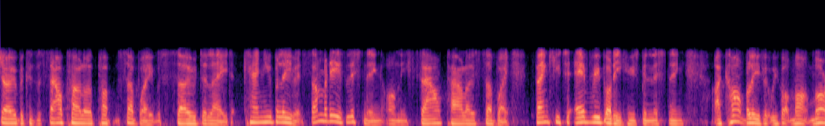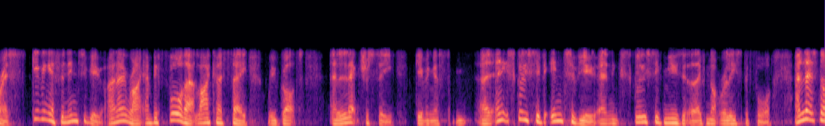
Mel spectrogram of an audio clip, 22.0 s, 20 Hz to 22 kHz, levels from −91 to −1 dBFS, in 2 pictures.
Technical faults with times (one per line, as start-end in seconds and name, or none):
0.00-22.00 Opus voice compression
